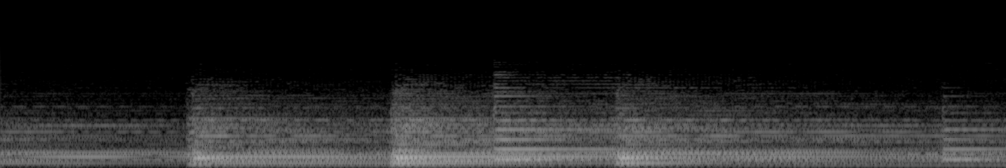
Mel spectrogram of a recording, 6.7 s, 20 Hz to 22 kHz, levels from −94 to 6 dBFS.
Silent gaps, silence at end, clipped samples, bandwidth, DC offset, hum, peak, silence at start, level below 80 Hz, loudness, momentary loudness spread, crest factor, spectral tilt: none; 0 s; under 0.1%; 4 kHz; under 0.1%; none; -20 dBFS; 0 s; -72 dBFS; -38 LUFS; 13 LU; 18 dB; -11.5 dB/octave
